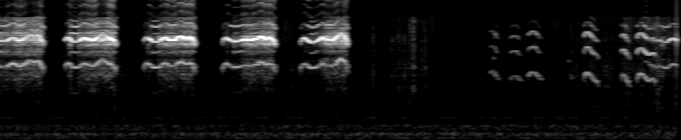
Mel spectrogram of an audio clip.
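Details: American kestrel young fighting over food: five loud, harsh, wavering screeches in quick succession, a short lull, then softer, clipped high notes picking up again.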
